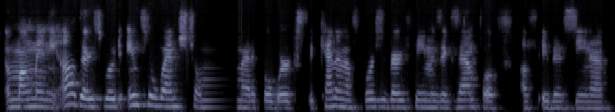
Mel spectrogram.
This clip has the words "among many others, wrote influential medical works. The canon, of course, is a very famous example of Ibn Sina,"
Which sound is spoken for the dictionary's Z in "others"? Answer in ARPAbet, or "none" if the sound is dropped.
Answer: Z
